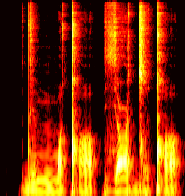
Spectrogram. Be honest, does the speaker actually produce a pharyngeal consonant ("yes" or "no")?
yes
